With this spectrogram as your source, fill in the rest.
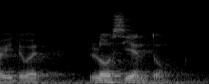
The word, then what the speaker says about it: lo siento: Lo siento. Lo siento.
